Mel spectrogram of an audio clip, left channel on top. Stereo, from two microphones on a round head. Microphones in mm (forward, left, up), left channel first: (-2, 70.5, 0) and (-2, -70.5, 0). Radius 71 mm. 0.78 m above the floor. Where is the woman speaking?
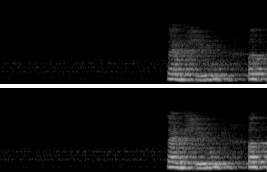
30° right (ahead or behind), 0.6 m.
